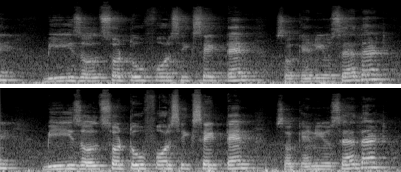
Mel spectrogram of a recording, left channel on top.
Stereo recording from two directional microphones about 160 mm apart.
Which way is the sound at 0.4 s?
90° right.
